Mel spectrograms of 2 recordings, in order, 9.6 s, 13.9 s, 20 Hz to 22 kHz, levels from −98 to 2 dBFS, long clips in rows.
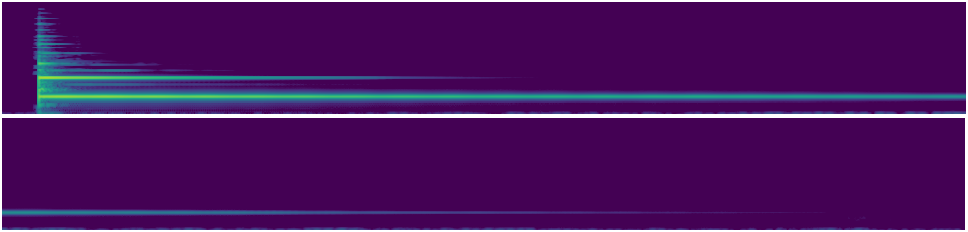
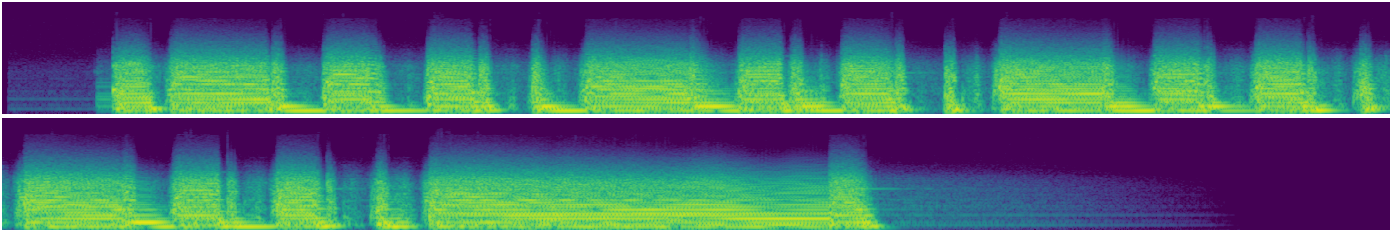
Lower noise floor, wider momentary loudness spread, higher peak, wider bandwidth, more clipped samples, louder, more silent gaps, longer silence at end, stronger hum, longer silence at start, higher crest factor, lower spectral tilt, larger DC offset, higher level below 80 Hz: first, -88 dBFS vs -74 dBFS; first, 27 LU vs 4 LU; about the same, -2 dBFS vs 0 dBFS; second, 3.8 kHz vs 6 kHz; neither; second, -20 LUFS vs -8 LUFS; neither; first, 5.6 s vs 2.55 s; neither; second, 0.2 s vs 0.5 s; first, 24 dB vs 8 dB; second, 9.5 dB/octave vs -8.5 dB/octave; neither; second, -76 dBFS vs -36 dBFS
